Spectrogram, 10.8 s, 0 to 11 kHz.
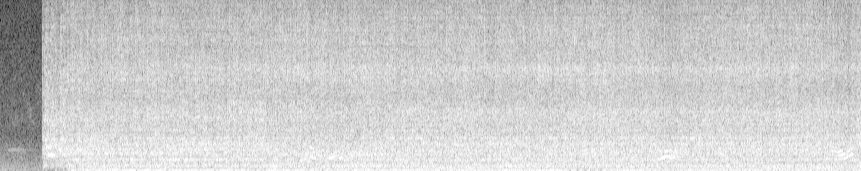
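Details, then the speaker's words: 2013 Kawasaki Ninja ZX-6R (636) started after a valve clearance check: loud, busy metallic cam chain clatter at idle because the aftermarket manual cam chain tensioner was not retightened. "all right so that noise something very important we forgot to retighten this is the cam chain tensioner"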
